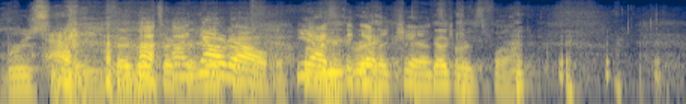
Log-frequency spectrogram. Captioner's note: laugh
